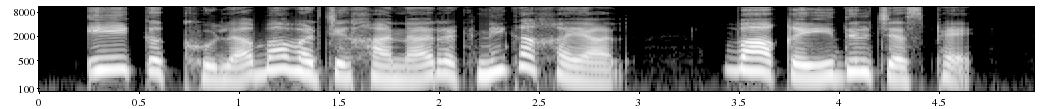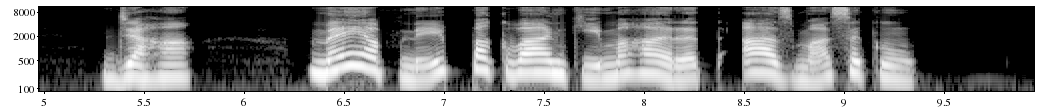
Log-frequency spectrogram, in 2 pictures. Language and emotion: Urdu, happy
